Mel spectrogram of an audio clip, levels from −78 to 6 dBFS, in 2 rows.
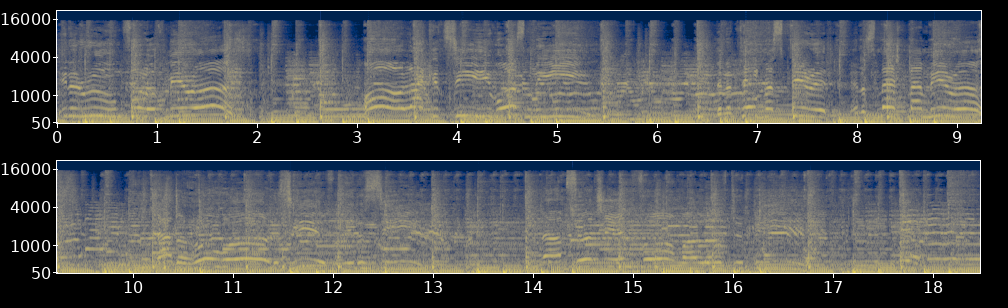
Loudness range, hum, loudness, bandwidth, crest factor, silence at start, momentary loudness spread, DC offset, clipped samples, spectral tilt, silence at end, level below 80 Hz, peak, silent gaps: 1 LU; none; -13 LUFS; 15.5 kHz; 12 dB; 0 s; 3 LU; under 0.1%; under 0.1%; -4.5 dB/octave; 0 s; -18 dBFS; 0 dBFS; none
